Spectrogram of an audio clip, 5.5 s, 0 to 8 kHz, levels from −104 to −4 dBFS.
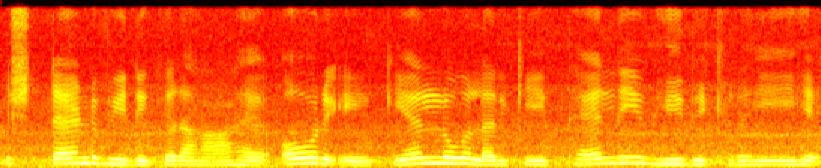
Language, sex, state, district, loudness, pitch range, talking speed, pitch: Hindi, female, Madhya Pradesh, Dhar, -15 LUFS, 190-245 Hz, 165 wpm, 205 Hz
